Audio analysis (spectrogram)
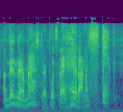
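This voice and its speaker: A man's voice: on the high side, lively intonation, moderate pace, vocal fry, sharp tone, husky, pitched below the performer's own voice, full character voice. A man voicing a horrible, gloating farmer in a children's story, taunting and menacing.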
